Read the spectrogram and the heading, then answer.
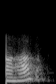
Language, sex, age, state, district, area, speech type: Gujarati, male, 45-60, Gujarat, Mehsana, rural, conversation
